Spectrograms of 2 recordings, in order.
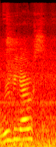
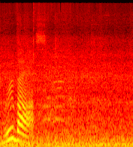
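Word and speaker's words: rooibos: looks like it's called it looks like it would be called rubios but someone told me they corrected my pronunciation politely he said it's rewboss and these right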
